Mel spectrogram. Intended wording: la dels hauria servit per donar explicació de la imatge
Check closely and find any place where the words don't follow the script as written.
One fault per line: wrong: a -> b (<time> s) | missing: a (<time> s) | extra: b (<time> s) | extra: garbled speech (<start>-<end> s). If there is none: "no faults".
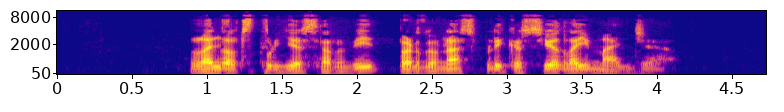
no faults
